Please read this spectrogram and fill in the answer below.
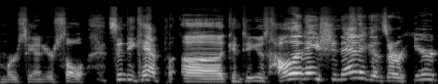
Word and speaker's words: Koepp: And I always spell her name out because it's pronounced Kep, but it's like, I thought it was Cope when I first saw it.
